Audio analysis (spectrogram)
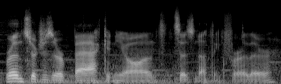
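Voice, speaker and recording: A man reading a visual novel aloud in an expressive narrating style, as a let's-player. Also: low voice, normal speed. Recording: music behind the voice. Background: clear background music.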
